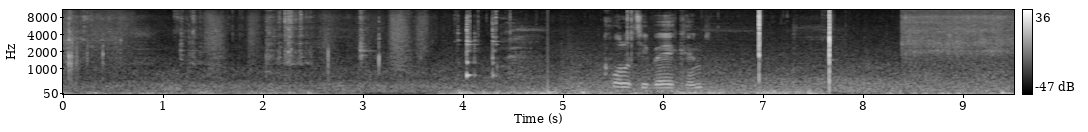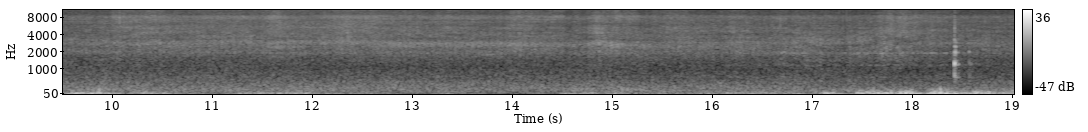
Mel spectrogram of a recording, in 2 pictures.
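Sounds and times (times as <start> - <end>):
wind hiss: 0.0 - 19.0
sea surf: 8.4 - 17.4.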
